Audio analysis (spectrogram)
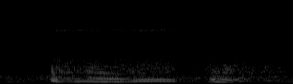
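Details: A Shih Tzu puppy, asleep, snores with a low, rattling breath that drones for about a second.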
